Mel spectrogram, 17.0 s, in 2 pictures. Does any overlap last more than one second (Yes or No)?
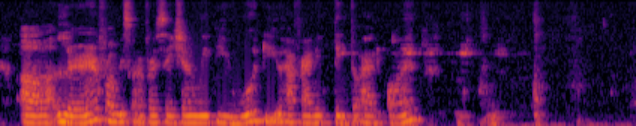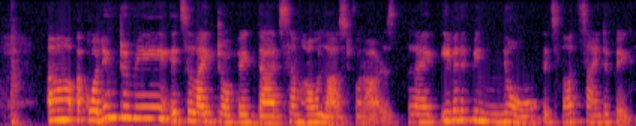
No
